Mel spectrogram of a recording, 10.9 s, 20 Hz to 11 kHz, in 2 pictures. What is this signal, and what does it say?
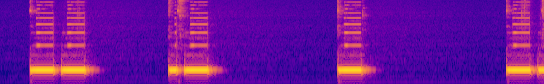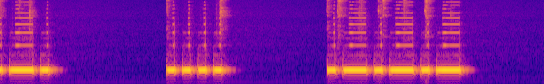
Morse code, heard as a keyed tone, about 15 wpm, spaced as for 6 wpm, 580 Hz. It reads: MATCH.
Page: CW Class Review – Delaware Valley Radio Association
